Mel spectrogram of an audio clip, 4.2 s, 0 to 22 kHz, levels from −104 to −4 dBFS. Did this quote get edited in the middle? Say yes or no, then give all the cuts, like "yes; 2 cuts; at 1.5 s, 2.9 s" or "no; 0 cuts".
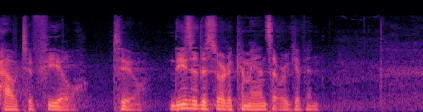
no; 0 cuts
